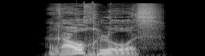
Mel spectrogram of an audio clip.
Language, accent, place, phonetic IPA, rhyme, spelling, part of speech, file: German, Germany, Berlin, [ˈʁaʊ̯xloːs], -aʊ̯xloːs, rauchlos, adjective, De-rauchlos.ogg
- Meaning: smokeless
